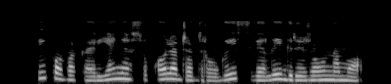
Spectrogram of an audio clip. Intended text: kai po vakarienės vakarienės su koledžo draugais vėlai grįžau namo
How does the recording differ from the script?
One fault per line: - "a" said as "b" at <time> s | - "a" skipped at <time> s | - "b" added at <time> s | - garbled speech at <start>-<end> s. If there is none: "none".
- "vakarienės" skipped at 1.4 s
